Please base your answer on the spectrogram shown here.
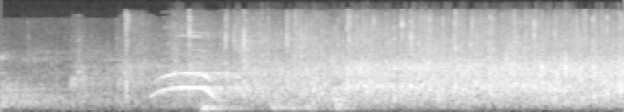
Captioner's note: applause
